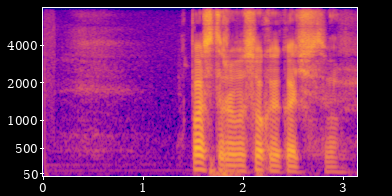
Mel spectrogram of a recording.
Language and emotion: Russian, neutral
